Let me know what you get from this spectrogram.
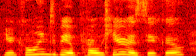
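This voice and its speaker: A woman's voice: high-pitched, steady tone, a little fast, mellow, voice pushed up, natural voice. A woman voicing a young woman who speaks in a firm, insistent way. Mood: reasoning.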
